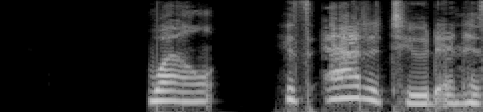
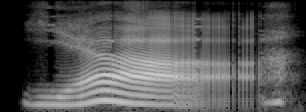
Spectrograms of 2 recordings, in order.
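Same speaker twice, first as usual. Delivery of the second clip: drawn-out yeah; 3 semitones lower than usual. A narrator's reading. Sokka teasing Katara about her excuse, drawn out. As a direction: stretch the yeah out long and rising. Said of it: "dragging the word out far longer than necessary".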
